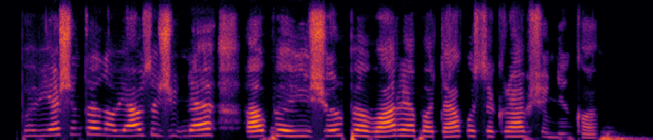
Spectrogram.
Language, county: Lithuanian, Kaunas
